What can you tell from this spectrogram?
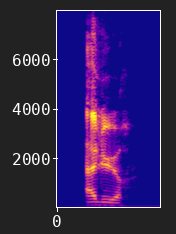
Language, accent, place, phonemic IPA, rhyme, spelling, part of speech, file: French, France, Lyon, /a.lyʁ/, -yʁ, allures, noun, LL-Q150 (fra)-allures.wav
- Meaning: plural of allure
